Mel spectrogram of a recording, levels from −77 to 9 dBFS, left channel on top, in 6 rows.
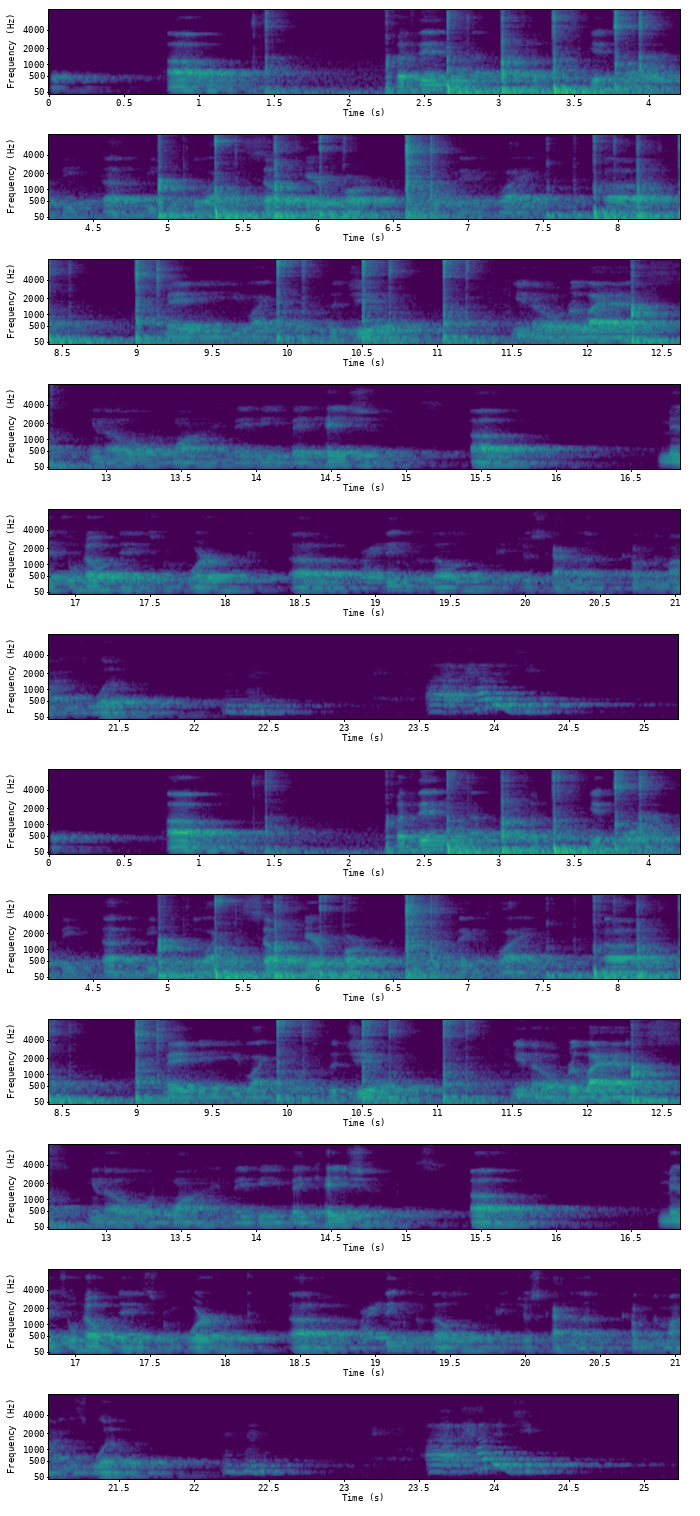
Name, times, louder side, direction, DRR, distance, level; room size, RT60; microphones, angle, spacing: voice 1, 0.8-1.3 2.3-2.9 3.2-6.3 6.6-7.4 7.9-8.3 9.2-10.9 11.5-14.8 15.1-15.9 16.7-18.0 18.4-21.6, right 1 dB, 30° right, 3 dB, 0.7 m, -34 dB
sound 1, 1.3-12.6, left 1 dB, 10° left, 0.5 m, -30 dB
voice 2, 22.2-22.5 23.5-24.3, right 1 dB, 85° right, 3 dB, 1.1 m, -39 dB
6.0 x 4.8 x 4.0 m, 1.2 s
head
